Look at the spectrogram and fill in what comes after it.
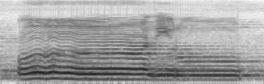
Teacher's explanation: نون میں اخفا، یعنی نون کی آواز کو ناک میں لے جا کر چھپائیں گے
